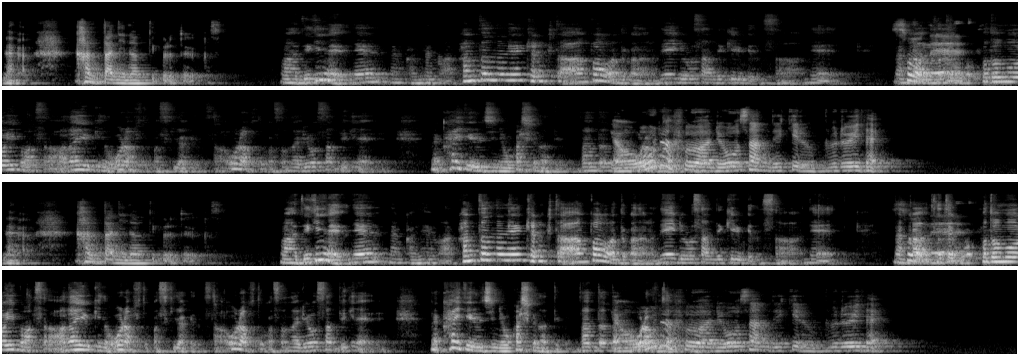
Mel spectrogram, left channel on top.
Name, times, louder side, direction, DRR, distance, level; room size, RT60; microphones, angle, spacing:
voice 1, 0.0-2.2 4.2-4.3 9.0-9.6 16.2-18.9, left 2 dB, 40° left, 9 dB, 0.4 m, -20 dB
voice 2, 2.8-8.3 8.9-17.1, right 4 dB, 85° right, 9 dB, 0.4 m, -21 dB
5.8 x 3.9 x 2.3 m, 0.66 s
head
